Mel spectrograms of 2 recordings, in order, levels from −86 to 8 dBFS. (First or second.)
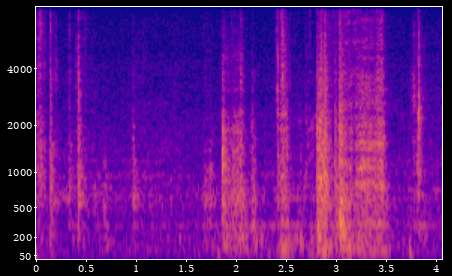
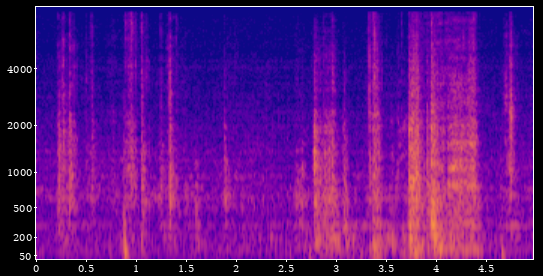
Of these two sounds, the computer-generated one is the second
